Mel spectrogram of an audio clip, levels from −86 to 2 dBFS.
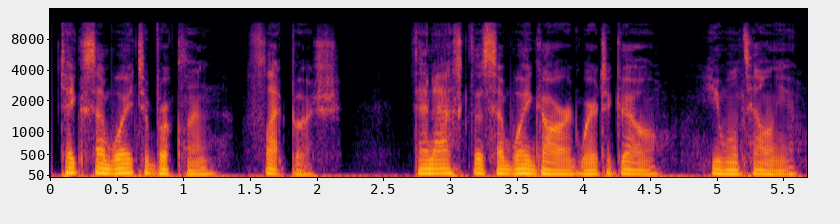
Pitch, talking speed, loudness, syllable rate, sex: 85 Hz, 180 wpm, -18 LUFS, 5.1 syllables/s, male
